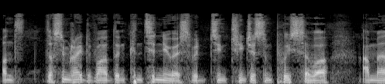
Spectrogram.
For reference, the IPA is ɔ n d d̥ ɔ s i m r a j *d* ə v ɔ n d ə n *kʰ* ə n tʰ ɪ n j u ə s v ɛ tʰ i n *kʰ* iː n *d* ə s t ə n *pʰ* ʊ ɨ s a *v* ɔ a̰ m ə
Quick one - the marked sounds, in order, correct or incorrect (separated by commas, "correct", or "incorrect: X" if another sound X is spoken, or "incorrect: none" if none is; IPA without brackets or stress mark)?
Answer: correct, correct, incorrect: tʰ, incorrect: d͡ʒ, correct, correct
